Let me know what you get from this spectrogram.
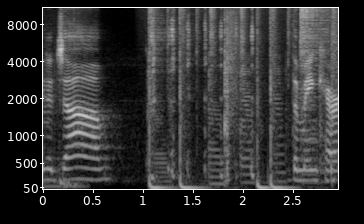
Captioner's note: chuckling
